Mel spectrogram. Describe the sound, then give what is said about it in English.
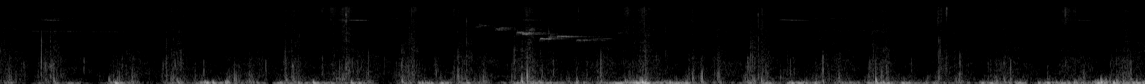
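Footsteps of a walker on the Cleveland Way trail, with steady, fairly soft steps continuing throughout and a few brief bird chirps partway through. “I was more than happy to come back and walk this way again. En route to the start of my next short section of Cleveland Way.”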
